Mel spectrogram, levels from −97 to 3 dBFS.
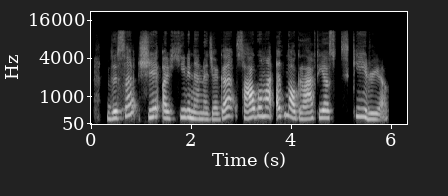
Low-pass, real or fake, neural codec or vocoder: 10.8 kHz; fake; codec, 24 kHz, 1 kbps, SNAC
